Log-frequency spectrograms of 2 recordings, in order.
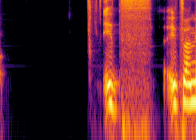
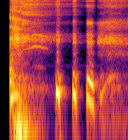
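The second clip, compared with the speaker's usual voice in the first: high-pitched giggle; helpless high chuckle; laugh. Real, not acted. Admitting a flaw to viewers, amused laugh. Amused at her own trait.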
